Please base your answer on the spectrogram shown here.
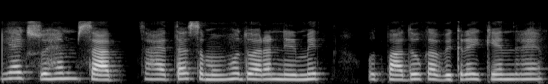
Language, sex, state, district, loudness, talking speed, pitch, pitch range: Hindi, female, Uttar Pradesh, Lalitpur, -18 LUFS, 130 wpm, 240 Hz, 235-250 Hz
